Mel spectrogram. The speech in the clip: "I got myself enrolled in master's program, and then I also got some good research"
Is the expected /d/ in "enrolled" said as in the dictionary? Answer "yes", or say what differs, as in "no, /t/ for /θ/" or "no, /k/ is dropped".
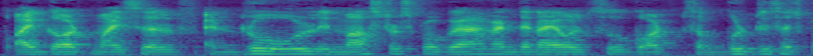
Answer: no, /d/ is dropped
